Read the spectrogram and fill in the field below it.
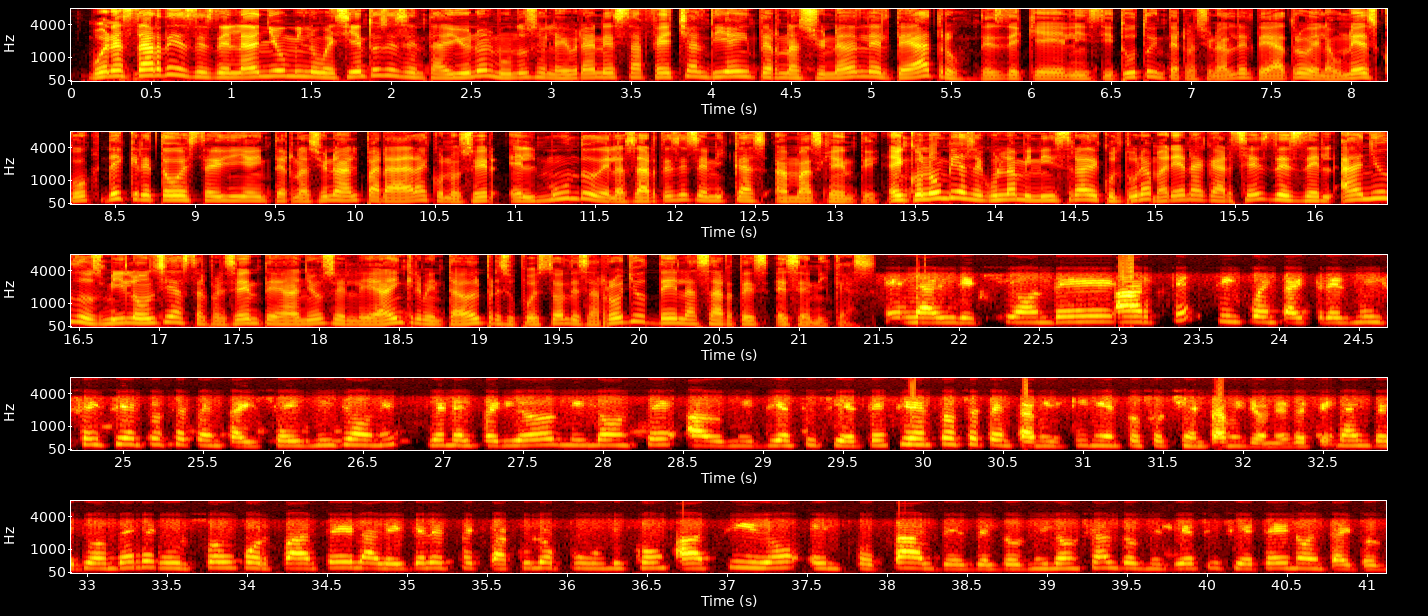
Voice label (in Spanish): Audio Radio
